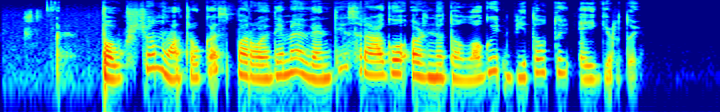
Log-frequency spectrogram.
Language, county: Lithuanian, Marijampolė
